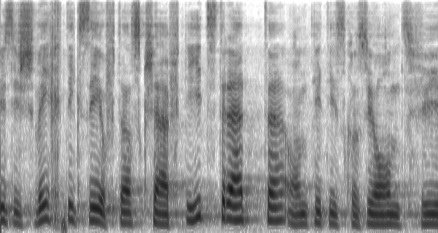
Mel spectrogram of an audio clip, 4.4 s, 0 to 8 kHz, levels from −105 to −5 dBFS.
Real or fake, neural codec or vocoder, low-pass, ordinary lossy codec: fake; codec, 16 kHz, 16 kbps, FreqCodec, smaller model; none; none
